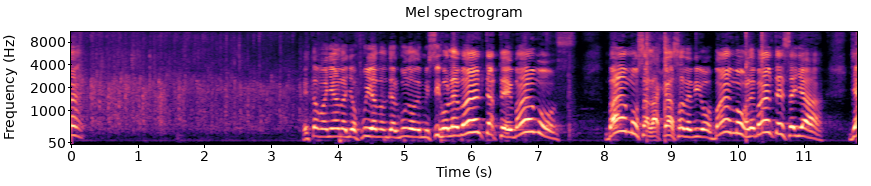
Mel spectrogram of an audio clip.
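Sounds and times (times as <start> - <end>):
audience applause: 0.0 - 3.9
speech: 3.4 - 11.8.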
